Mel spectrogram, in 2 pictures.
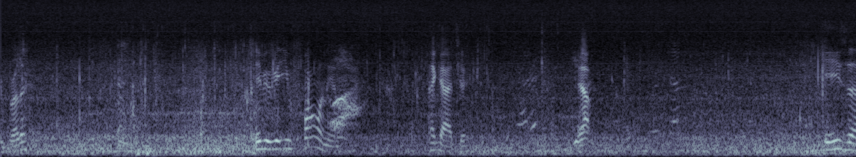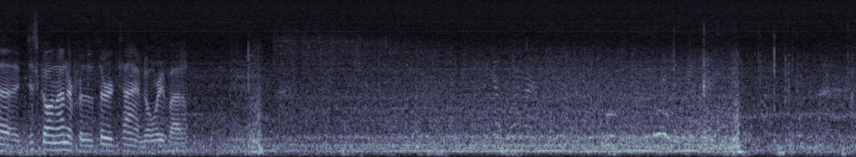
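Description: Water splashes against the side of a boat.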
